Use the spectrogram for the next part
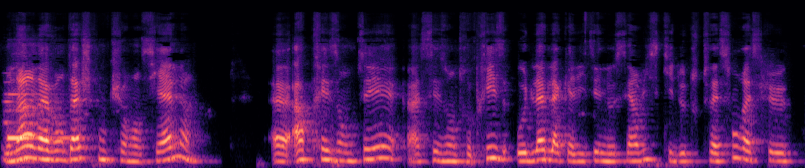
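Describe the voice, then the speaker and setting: A woman's voice: medium pitch, moderate pace, darkish tone. Earnest Frenchwoman on a webinar panel. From northern France. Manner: earnest and explanatory, with frequent hesitations. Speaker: panelist, self-employed business owner.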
